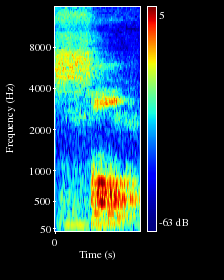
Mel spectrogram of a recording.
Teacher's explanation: Kalau huruf so jangan dinaikin sama sekali, turun semua. Cuma angin ini mulut ini terisi angin ya, tebal. So, kayak angin ada terkumpul.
